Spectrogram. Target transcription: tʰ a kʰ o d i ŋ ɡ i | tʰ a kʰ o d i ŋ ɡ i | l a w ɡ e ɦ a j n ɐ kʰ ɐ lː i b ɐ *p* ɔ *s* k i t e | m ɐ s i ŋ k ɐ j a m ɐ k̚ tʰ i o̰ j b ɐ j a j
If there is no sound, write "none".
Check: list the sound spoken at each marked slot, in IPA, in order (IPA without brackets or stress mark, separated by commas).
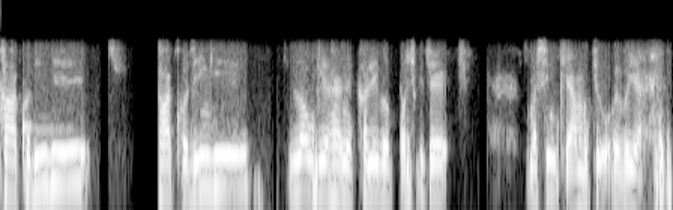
p, s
